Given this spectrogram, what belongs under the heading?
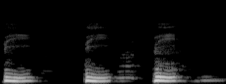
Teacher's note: banyak suara yang menghembus di huruf ba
